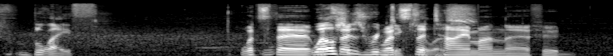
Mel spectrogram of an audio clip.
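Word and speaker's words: Blaidd: But it's pronounced Blythe. Blythe.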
